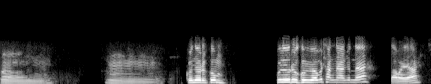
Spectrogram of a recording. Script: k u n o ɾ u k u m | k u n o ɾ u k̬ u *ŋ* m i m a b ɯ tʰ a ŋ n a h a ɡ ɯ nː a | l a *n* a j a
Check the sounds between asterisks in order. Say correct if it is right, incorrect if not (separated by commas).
incorrect, incorrect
